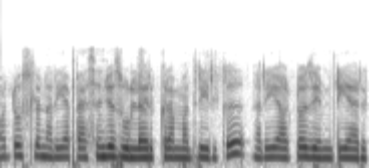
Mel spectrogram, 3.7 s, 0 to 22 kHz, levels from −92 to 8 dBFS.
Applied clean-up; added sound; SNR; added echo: none; none; none; none.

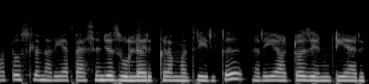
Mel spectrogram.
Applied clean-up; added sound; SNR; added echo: neural mask model DeepFilterNet 3.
